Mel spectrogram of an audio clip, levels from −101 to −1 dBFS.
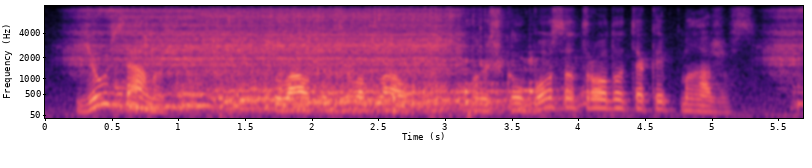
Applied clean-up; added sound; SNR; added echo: none; Sink (filling or washing); 2 dB; none.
